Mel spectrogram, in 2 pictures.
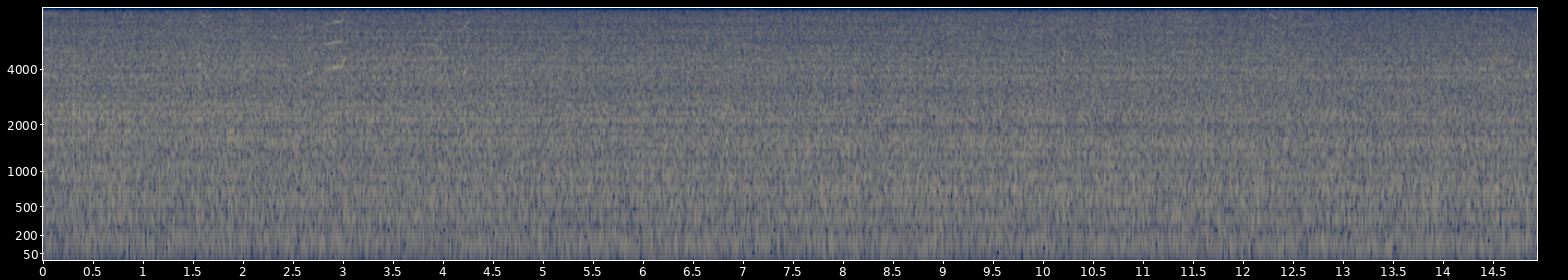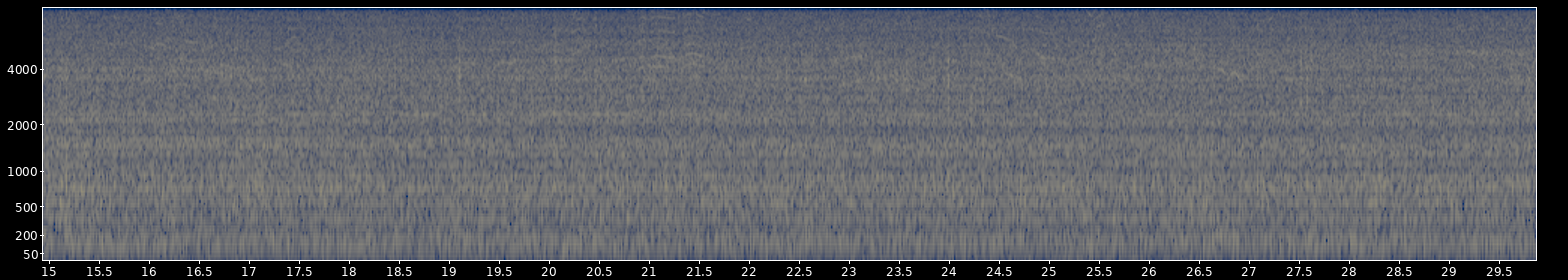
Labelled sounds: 2.8	3.1	Pacific white-sided dolphin, 4.0 to 7.1 kHz
21.0	21.6	Pacific white-sided dolphin, 4.5 to 7.8 kHz
22.9	23.2	Pacific white-sided dolphin, 4.5 to 4.8 kHz
24.8	25.1	Pacific white-sided dolphin, 4.5 to 4.9 kHz
26.6	27.0	Pacific white-sided dolphin, 3.6 to 4.2 kHz

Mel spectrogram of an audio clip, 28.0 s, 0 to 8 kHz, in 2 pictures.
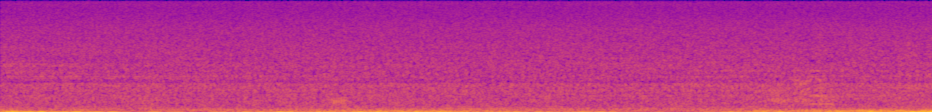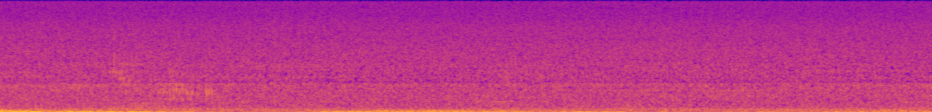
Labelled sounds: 11.8	12.2	humpback whale, 0.80 to 0.99 kHz

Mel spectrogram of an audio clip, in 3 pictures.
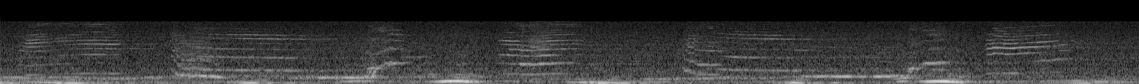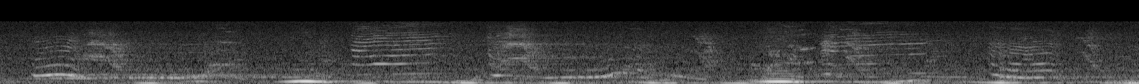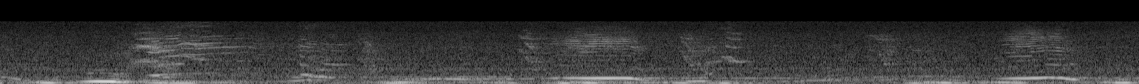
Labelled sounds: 0.2	1.2	humpback whale, 1.4 to 7.2 kHz
2.0	3.1	humpback whale, 1.2 to 5.4 kHz
3.7	4.3	humpback whale, 0.80 to 5.1 kHz
5.0	5.8	humpback whale, 0.86 to 6.7 kHz
7.0	8.1	humpback whale, 0.86 to 4.3 kHz
9.1	9.5	humpback whale, 0.80 to 1.1 kHz
9.8	10.8	humpback whale, 1.1 to 6.5 kHz
11.7	12.6	humpback whale, 0.80 to 2.8 kHz
13.5	13.8	humpback whale, 0.80 to 2.9 kHz
14.9	16.9	humpback whale, 0.86 to 7.2 kHz
19.3	20.8	humpback whale, 1.1 to 7.5 kHz
21.4	22.0	humpback whale, 0.90 to 2.3 kHz
24.1	26.3	humpback whale, 0.86 to 6.4 kHz
28.0	29.3	humpback whale, 1.4 to 3.8 kHz
30.0	30.3	humpback whale, 0.99 to 1.4 kHz
32.8	33.5	humpback whale, 1.3 to 3.6 kHz

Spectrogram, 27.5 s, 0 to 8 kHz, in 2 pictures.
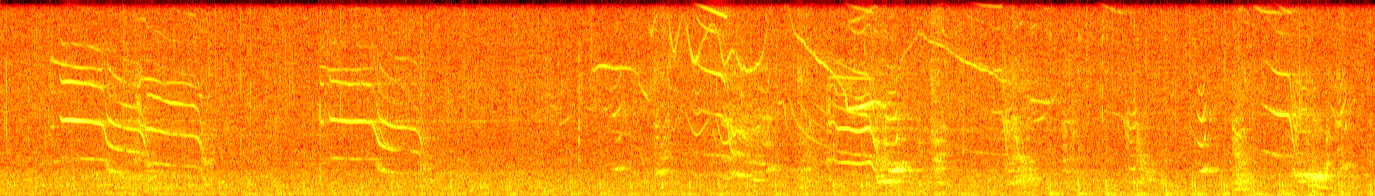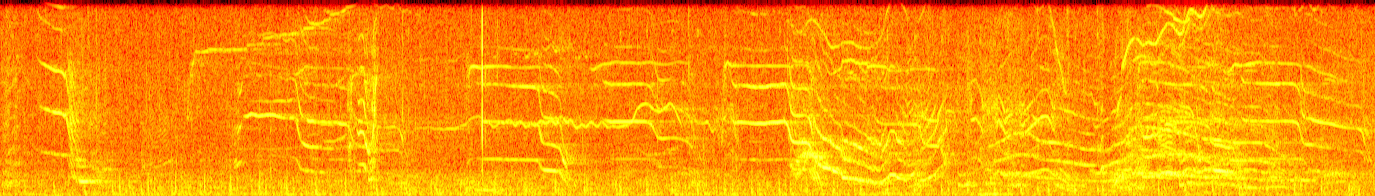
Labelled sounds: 0.5	2.1	killer whale, northern resident, G clan, 1.2 to 7.8 kHz
3.2	4.4	killer whale, northern resident, G clan, 0.88 to 5.7 kHz
5.9	10.6	killer whale, northern resident, G clan, 0.97 to 8.0 kHz
10.8	11.4	killer whale, northern resident, G clan, call N25, 2.7 to 8.0 kHz
12.5	13.3	killer whale, northern resident, G clan, call N25, 0.78 to 7.9 kHz
13.9	15.0	killer whale, northern resident, G clan, call N25, 0.97 to 8.0 kHz
15.7	23.3	killer whale, northern resident, G clan, 0.78 to 8.0 kHz
23.7	27.4	killer whale, northern resident, G clan, 0.78 to 8.0 kHz

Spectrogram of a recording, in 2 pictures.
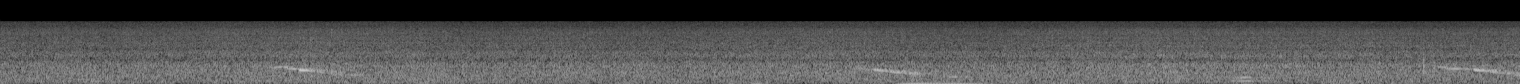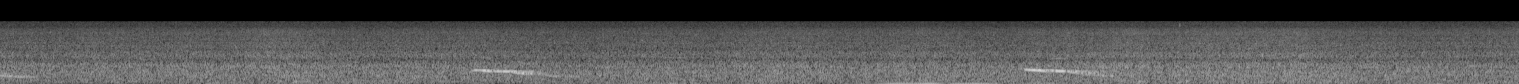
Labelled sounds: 2.7	3.0	humpback whale, 0.78 to 0.88 kHz

